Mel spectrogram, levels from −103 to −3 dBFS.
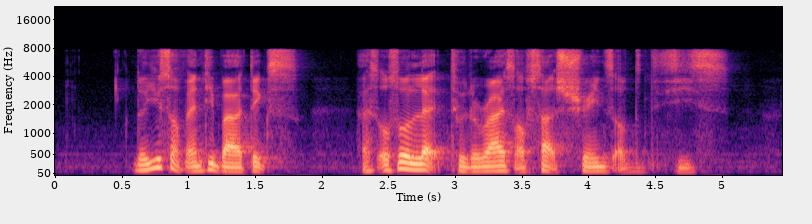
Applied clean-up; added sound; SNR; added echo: none; none; none; none.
